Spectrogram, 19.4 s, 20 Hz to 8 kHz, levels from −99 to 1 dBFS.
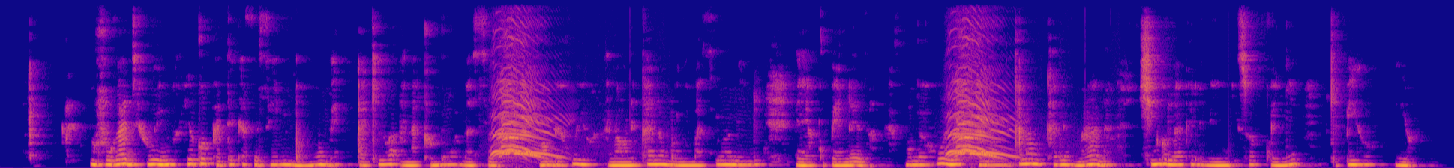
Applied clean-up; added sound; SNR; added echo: none; Cheering; 6 dB; reverberation time 0.4 s.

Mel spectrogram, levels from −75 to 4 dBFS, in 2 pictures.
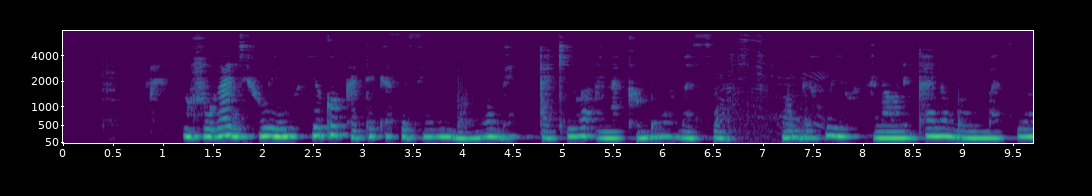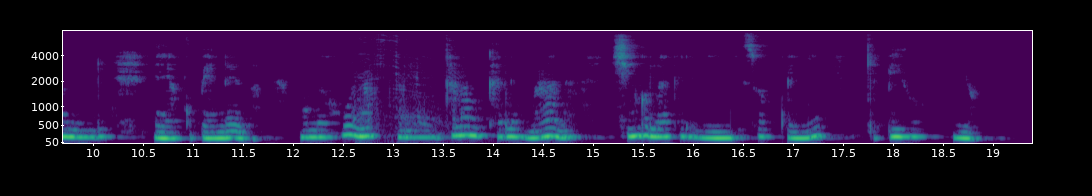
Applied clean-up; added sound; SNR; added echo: neural separator model SepFormer DNS4.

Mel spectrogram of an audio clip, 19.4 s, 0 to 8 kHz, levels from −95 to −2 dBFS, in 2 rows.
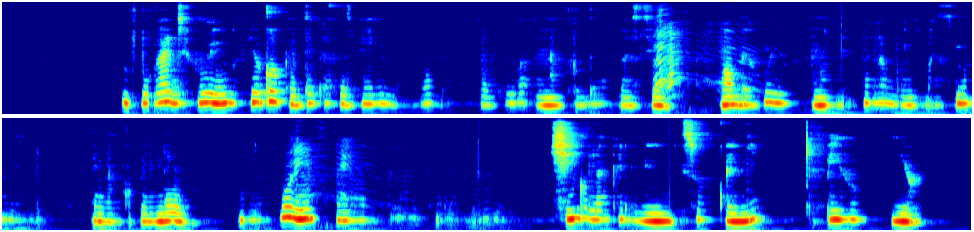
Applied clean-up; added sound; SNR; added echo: neural mask model DeepFilterNet 3.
